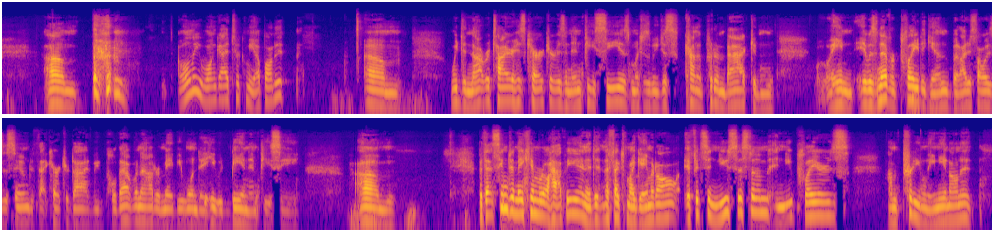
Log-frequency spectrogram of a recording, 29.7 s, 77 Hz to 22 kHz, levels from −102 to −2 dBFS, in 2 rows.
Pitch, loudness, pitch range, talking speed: 135 Hz, -25 LUFS, 125-160 Hz, 180 wpm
